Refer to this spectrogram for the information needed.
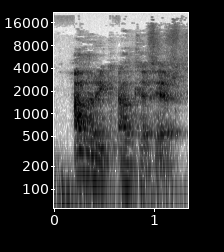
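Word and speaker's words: Alarik Al-Kafer: As Rain goes and he says, friends, I would like to introduce to you Alaric Alcafer, one of the merchant lords of Comis.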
